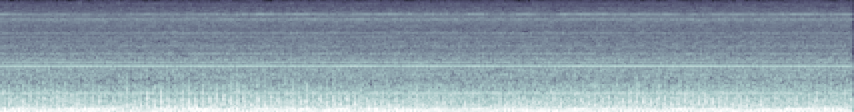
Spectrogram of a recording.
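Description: The rotor of a helicopter in a VR flight game churns loudly and steadily, a dense low chopping hum with a faint high whine running through it, no voices.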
